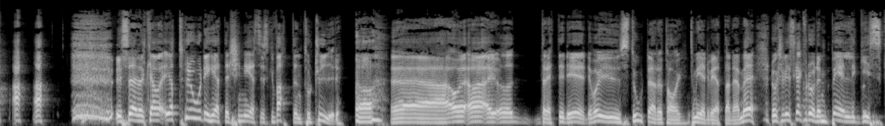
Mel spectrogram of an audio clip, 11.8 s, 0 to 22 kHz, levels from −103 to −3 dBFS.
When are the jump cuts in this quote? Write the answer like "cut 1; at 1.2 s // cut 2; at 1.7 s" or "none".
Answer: cut 1; at 2.2 s // cut 2; at 7.2 s // cut 3; at 9.2 s // cut 4; at 10.4 s // cut 5; at 10.7 s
